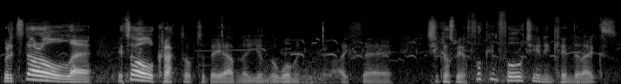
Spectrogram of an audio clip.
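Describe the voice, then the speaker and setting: A man's voice: lowish voice, sing-song, a little fast, a little hiss or hum. A man voicing a frustrated, flustered male stand-up comic who swears a lot.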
